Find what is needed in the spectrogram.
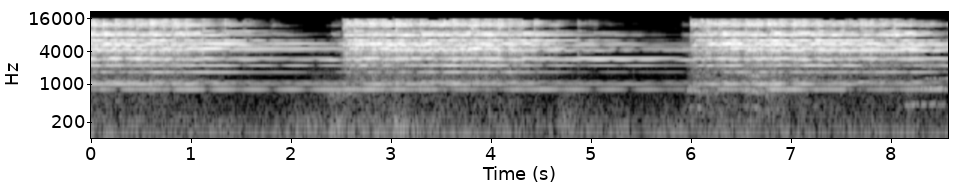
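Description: Altar bells (a cluster of small sanctus bells) rung at the elevation of the consecrated host: a bright, many-toned ring that dies away slowly, rung again about two and a half seconds in and again about six seconds in.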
